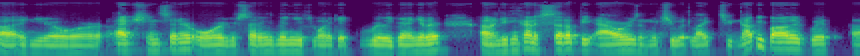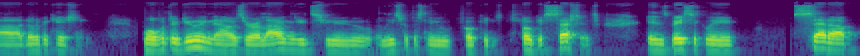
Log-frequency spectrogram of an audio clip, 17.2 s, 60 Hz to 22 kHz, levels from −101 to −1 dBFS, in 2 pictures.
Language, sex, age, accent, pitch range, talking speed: English, male, 30-49, American, 105-120 Hz, 215 wpm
